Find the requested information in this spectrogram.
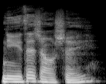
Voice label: touch, zh hant

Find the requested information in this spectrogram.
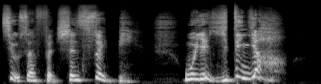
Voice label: defeat, zh-hant; cookie run

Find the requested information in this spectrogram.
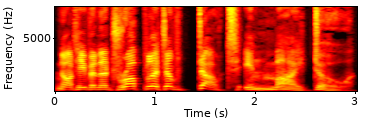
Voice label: battle en; cookie run

